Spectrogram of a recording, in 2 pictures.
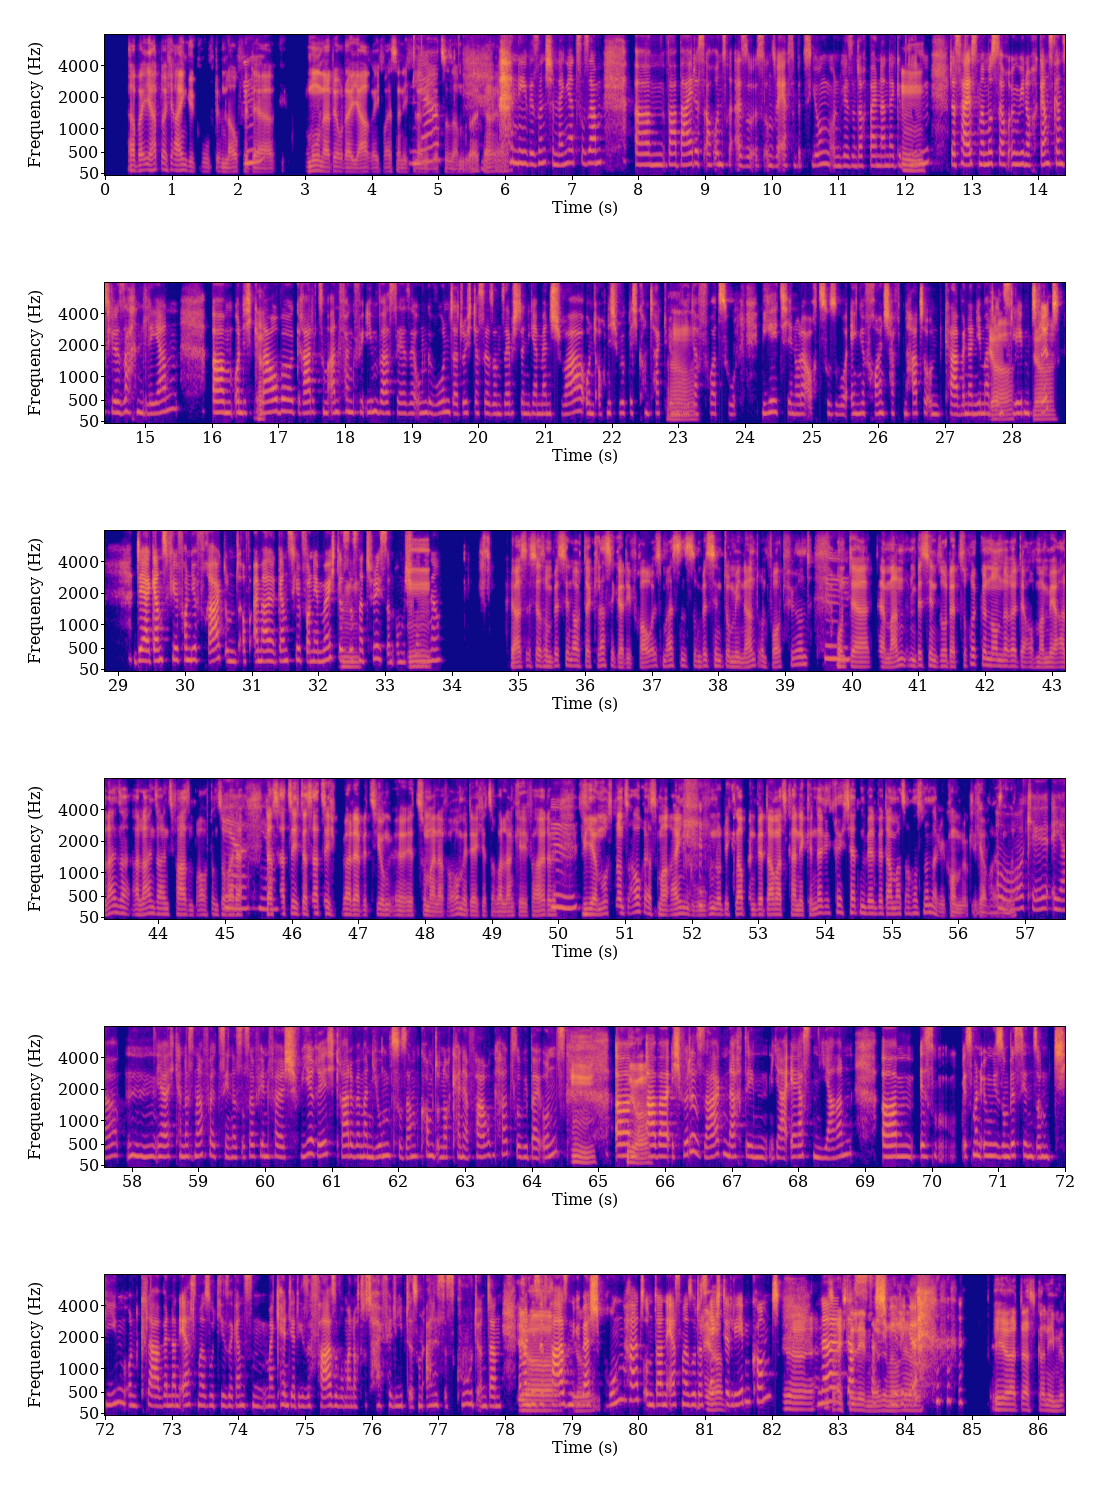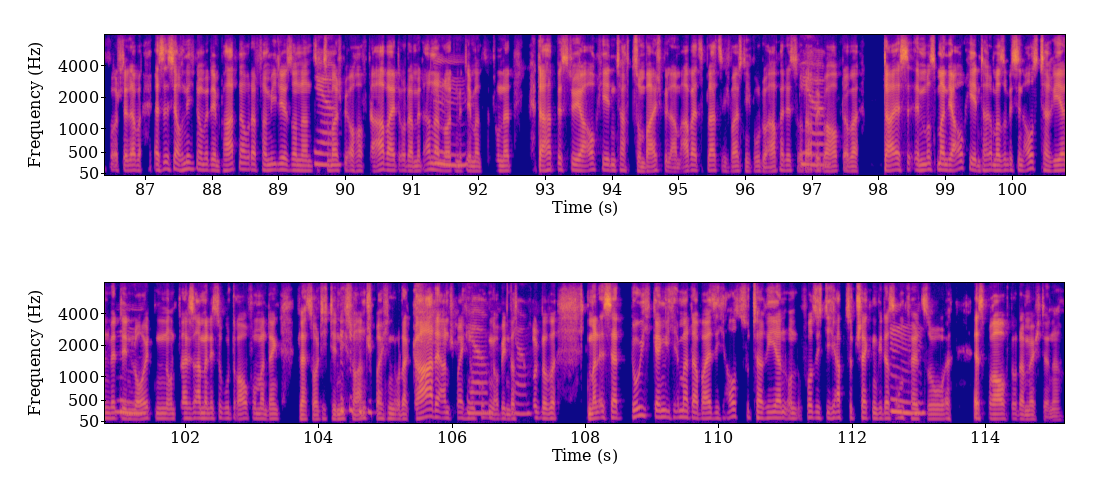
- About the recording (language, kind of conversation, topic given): German, podcast, Wie baust du Nähe auf, ohne aufdringlich zu wirken?
- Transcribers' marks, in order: chuckle; giggle; other background noise; giggle; giggle; stressed: "grade"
